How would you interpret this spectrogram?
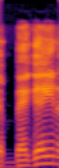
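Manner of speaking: బెగైన్ with "be" then "gain"; wrong spelling pronunciation. Shown as a demonstration. Teacher offering another absurd reading of begin, deliberate mispronunciation. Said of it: "అనం".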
